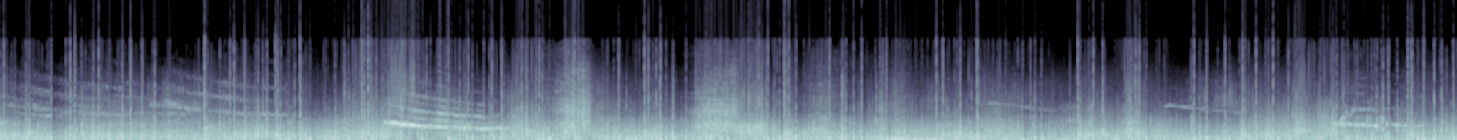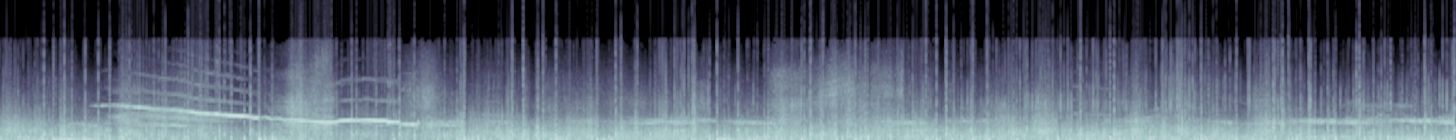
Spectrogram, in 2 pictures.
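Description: Fireworks and firecrackers going off in an unbroken barrage of bangs and crackling, with whistles falling in pitch several times, the clearest about four seconds in and a long one around the middle.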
